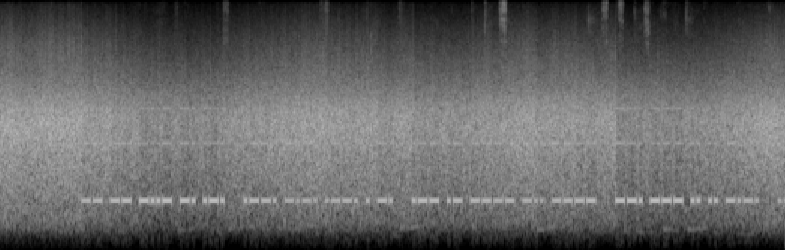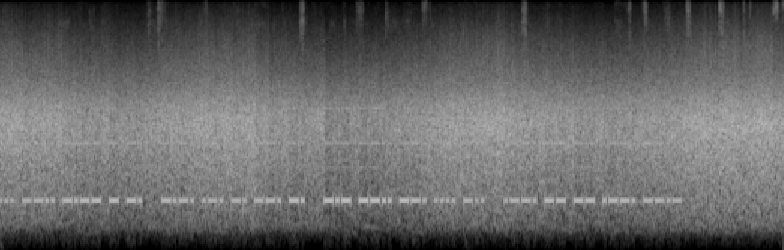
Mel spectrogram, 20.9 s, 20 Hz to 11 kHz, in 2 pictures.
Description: Morse code (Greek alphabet), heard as a keyed tone, machine-sent, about 31 wpm, 560 Hz, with heavy radio static. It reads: ΜΜΞΝΡ ΠΘΠΕΝ ΩΑΧΔΧ ΓΟΙΙΘ ΗΖΥΤΝ ΘΡΝΓΝ ΚΖΓΗΔ ΠΜΜΠΨ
